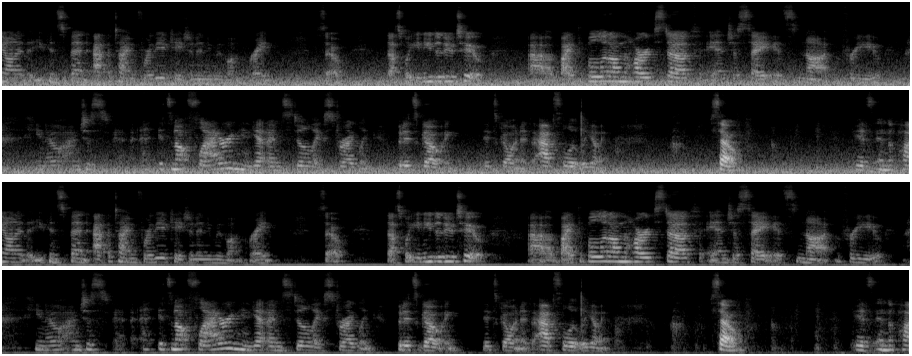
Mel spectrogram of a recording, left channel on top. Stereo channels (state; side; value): noise; left; rumble, 1 dB below the sound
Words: on it that you can spend at the time for the occasion, and you move on, right? So that's what you need to do too. Bite the bullet on the hard stuff and just say it's not for you. It's not flattering, and yet I'm still like struggling, but it's going. It's absolutely going. So it's in the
